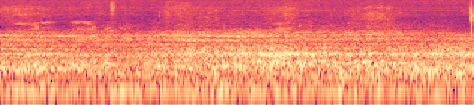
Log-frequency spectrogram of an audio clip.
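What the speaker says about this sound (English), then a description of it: "So we've got some other planes taking off ahead of this one." Planes take off at DFW airport, a distant, steady jet roar that holds constant and fairly faint throughout, with no clear voices over it.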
